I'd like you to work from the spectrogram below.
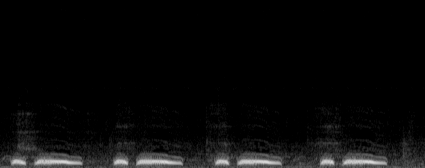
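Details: Decoy spotted dove cooing to pull in wild birds. Four even phrases about a second apart, each a clipped hoot and then a longer hollow coo that falls at the end. Steady rhythm, quiet background.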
